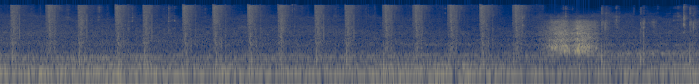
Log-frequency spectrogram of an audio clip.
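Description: Footsteps crunch steadily on grass and gravel.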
